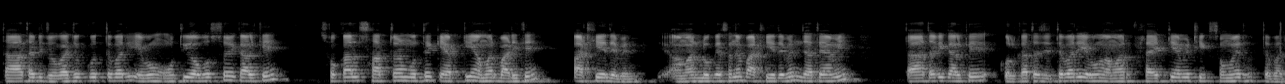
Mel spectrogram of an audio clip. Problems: none marked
